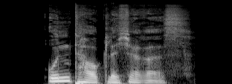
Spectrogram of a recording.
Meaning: strong/mixed nominative/accusative neuter singular comparative degree of untauglich
- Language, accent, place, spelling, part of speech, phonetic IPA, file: German, Germany, Berlin, untauglicheres, adjective, [ˈʊnˌtaʊ̯klɪçəʁəs], De-untauglicheres.ogg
